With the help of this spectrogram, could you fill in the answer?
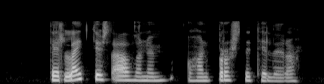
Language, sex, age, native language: Icelandic, female, 14, Icelandic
